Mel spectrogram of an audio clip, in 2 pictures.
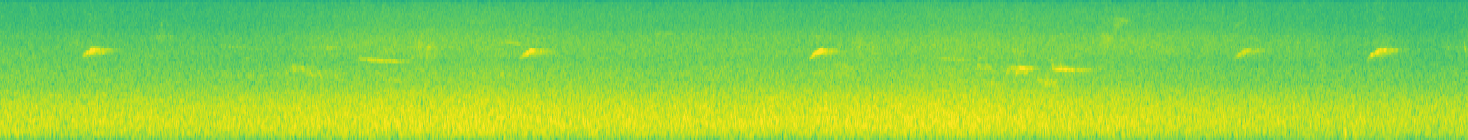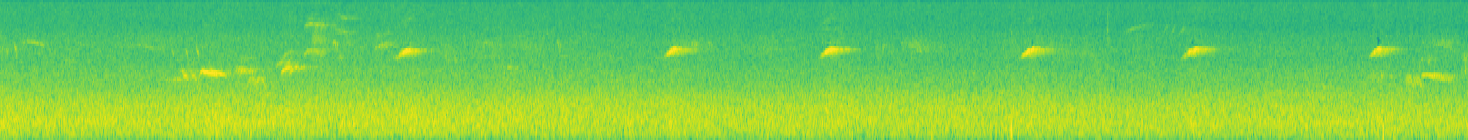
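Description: A bird repeating a short high chirp every second or two, with a few other bird calls, over a steady rushing of wind in the trees that swells a few seconds in.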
